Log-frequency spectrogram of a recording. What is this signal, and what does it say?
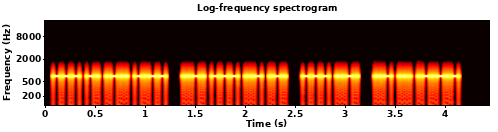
Morse code, heard as a keyed tone, about 50 wpm, 700 Hz. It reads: ONLY FOUR OF US.
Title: Sentences from Top 300 Words 50wpm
